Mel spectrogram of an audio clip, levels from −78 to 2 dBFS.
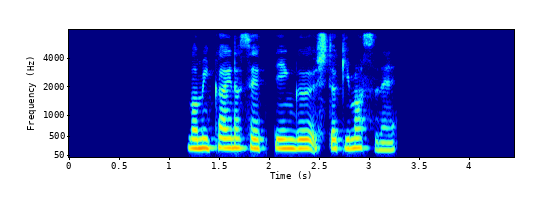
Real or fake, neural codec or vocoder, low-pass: fake; codec, 16 kHz, 4 kbps, X-Codec, WavLM features, trained on Multilingual LibriSpeech; 7.2 kHz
